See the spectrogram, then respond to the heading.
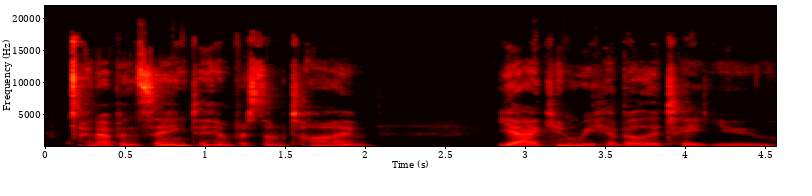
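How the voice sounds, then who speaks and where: A woman's pitch varies in an ordinary way. She speaks at a fairly quick pace. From Europe. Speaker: holistic exercise coach. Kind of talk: casual vlog. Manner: casual, hesitant fillers.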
